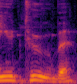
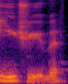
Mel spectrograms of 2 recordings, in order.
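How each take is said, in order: First: The t in 'tube' is a clear t. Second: The t in 'tube' sounds like ch. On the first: This is how Americans say it. "in America, I think people say YouTube. Like, they say the T as it's, like a T" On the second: This is how the speaker's own accent says it. "I say YouTube"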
